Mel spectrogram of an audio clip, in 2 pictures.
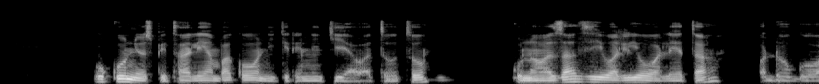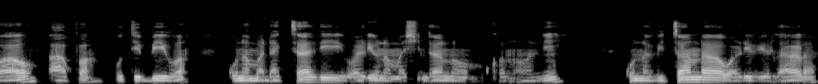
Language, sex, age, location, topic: Swahili, male, 18-24, Kisii, health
